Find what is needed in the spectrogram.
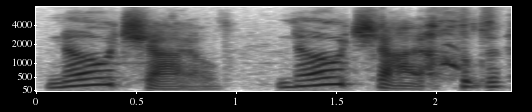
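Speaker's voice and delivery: a hint of a simpering scold; mocking his voice. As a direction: imitate his moist, mincing tone with a light touch. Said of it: "the moisture in his voice".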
